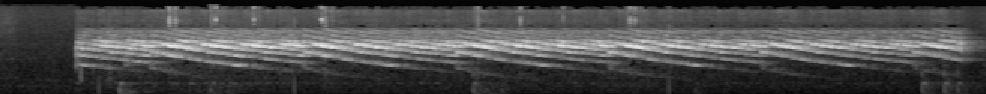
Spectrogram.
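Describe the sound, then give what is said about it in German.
A loud building evacuation fire alarm sounds continuously, a rapid repeating sweeping tone pattern that starts abruptly and holds steady for several seconds, with faint thumps in the background. “Achtung, Achtung, dies ist eine Gefahrenmeldung. Bitte verlassen Sie das Gebäude über die nächsten Ausgänge.”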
